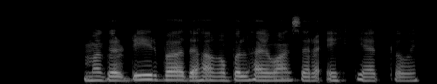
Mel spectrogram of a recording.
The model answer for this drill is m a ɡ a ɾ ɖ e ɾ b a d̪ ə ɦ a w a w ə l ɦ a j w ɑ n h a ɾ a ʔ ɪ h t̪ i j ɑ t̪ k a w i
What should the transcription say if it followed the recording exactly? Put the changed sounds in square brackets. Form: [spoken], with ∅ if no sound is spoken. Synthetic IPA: m a ɡ a ɾ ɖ e ɾ b a d̪ ə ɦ a [ɣ] a [b] ə l ɦ a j w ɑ n [s] a ɾ a ʔ ɪ h t̪ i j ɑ t̪ k a w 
